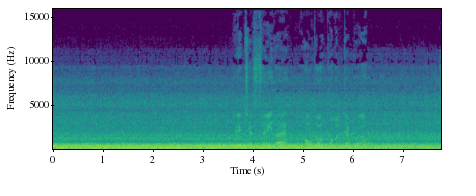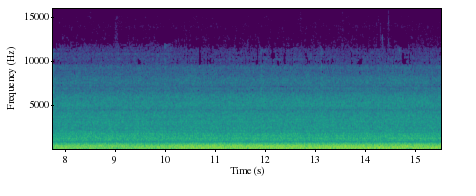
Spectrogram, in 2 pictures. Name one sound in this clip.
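A train engine rumbles steadily as the train runs along the tracks.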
